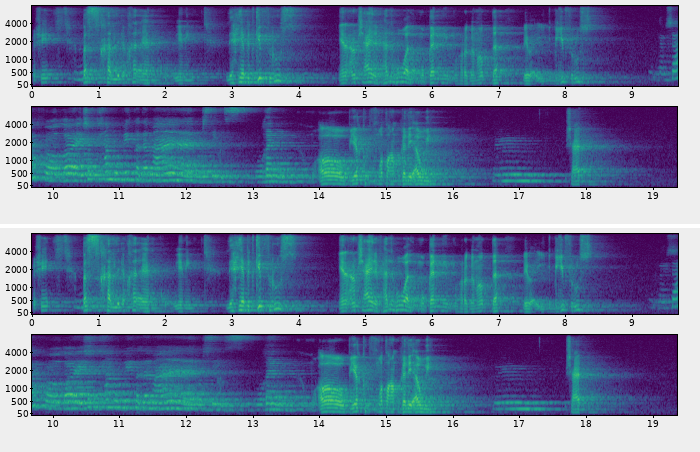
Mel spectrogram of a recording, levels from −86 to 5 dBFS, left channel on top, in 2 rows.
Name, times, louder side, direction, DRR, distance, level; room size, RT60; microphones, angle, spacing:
voice 1, 0.0-4.0 4.6-8.4 13.7-15.7 17.7-17.9, right 3 dB, 20° right, 8 dB, 0.6 m, -25 dB
voice 2, 9.4-12.6 13.0-13.5 14.7-15.3 16.6-17.3 17.8-17.9, left 1 dB, 75° left, -3 dB, 2.7 m, -29 dB
21.5 x 8.6 x 3.2 m, 2.1 s
head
